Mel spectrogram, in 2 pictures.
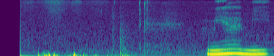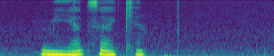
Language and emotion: Russian, neutral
